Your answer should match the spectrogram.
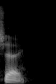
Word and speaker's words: Skjei: S-K-J-E-I. – It is pronounced Shea.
